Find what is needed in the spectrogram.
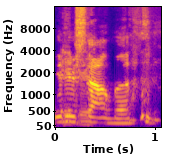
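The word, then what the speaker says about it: Idris Elba: Idris Alba.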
